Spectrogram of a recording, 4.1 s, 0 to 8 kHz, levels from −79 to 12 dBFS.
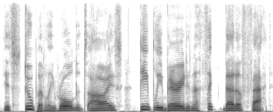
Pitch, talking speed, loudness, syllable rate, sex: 145 Hz, 190 wpm, -17 LUFS, 4.8 syllables/s, male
